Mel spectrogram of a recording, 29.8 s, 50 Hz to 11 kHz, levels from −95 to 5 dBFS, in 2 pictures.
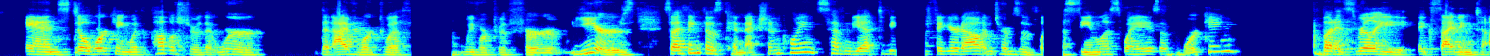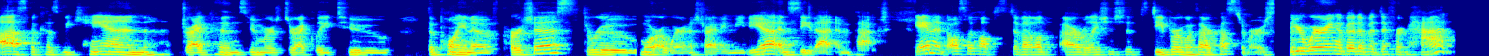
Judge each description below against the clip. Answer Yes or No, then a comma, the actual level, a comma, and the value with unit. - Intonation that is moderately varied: Yes, average, 3.8 semitones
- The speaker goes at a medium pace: Yes, average, 165 wpm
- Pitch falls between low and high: Yes, medium, 145 Hz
